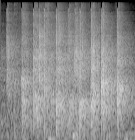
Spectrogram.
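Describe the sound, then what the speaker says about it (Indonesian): A classroom of students claps for a classmate: a brief burst of loud, close hand claps in uneven rhythmic clusters, with no talking over it. "Iya, tepuk tangan buat Bayu."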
